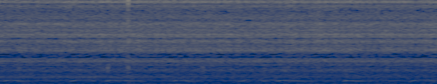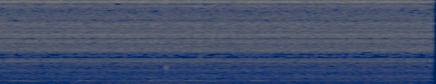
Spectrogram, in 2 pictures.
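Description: A bird in the background giving a faint series of short, low hooting notes, about two a second, which stop near the end.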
